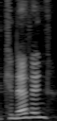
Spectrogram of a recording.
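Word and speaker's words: Cynefin: Say the word Kevin to me. Like Kevin Costner, say Kevin. Put an N in it, say Kenevin. Well, now you can pronounce it.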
